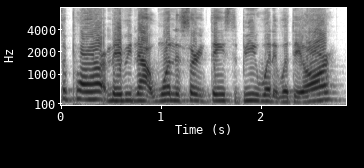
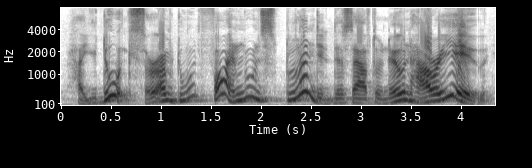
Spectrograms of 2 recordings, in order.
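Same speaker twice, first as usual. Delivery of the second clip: prim office small talk; mock formal colleague; 2 semitones lower, 5 dB quieter than usual. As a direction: play the stiff coworker.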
